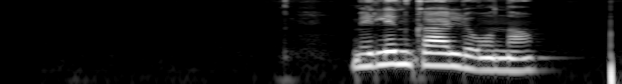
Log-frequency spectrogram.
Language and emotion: Russian, neutral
